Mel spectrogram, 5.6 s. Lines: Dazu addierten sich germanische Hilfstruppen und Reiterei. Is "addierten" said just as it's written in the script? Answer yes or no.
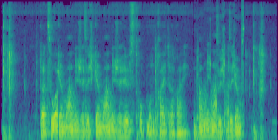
no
